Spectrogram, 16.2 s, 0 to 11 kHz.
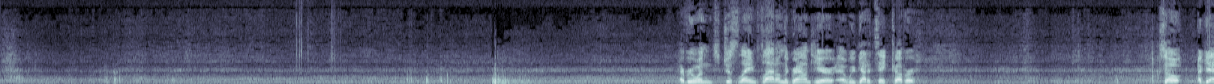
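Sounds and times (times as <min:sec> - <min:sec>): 
explosions from rocket interceptions: 0:06.5 - 0:07.3
speech: 0:09.1 - 0:12.4, 0:15.5 - 0:16.1.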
